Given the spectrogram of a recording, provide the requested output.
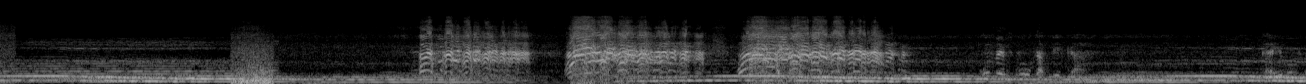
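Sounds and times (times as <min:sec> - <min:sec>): low musical drone: 0:00.0 - 0:05.0, 0:06.9 - 0:13.0
person laughing in bursts: 0:04.2 - 0:09.1.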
